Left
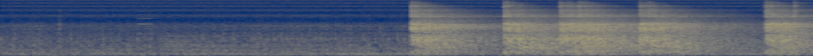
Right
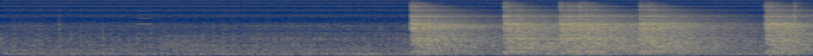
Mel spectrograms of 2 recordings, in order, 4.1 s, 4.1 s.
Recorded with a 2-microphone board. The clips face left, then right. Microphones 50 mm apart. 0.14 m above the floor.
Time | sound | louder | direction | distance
2.0 | a gunshot | left 1 dB | 15° left (ahead or behind) | 1.3 m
